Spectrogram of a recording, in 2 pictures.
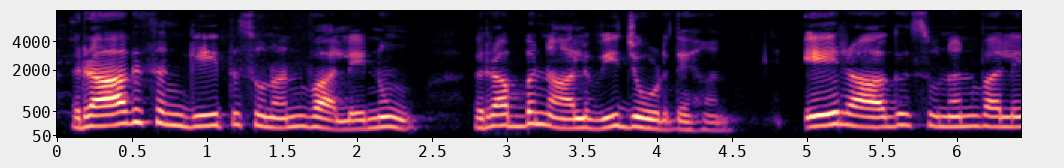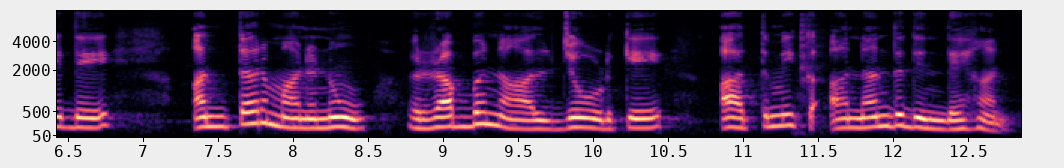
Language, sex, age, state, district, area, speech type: Punjabi, female, 30-45, Punjab, Jalandhar, urban, spontaneous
